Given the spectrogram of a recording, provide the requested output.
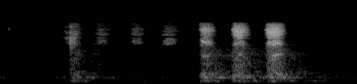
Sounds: Sniff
